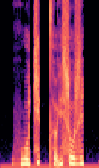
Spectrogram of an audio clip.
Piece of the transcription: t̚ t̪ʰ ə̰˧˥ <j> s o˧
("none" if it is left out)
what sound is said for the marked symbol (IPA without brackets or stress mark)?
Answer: j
